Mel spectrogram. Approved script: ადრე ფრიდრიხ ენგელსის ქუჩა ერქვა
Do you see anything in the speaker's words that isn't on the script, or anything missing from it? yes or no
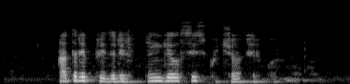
no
